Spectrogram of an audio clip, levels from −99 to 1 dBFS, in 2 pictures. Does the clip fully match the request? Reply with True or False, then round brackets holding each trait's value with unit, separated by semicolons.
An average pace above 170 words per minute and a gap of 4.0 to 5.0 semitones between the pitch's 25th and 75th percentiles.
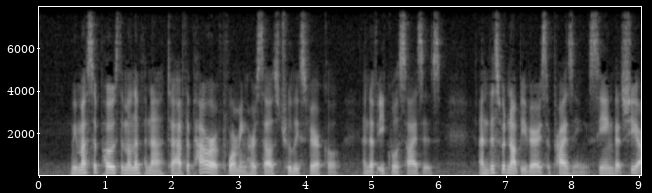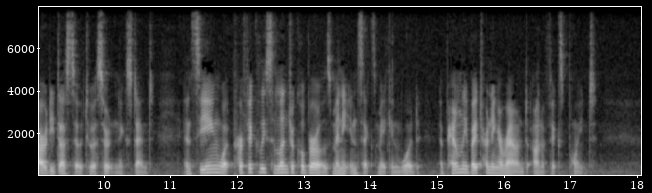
True (185 wpm; 4.4 semitones)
